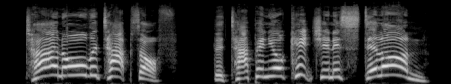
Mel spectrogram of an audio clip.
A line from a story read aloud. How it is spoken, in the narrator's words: the voice shouted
